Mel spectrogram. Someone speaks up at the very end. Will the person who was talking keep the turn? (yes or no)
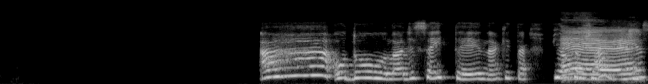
yes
